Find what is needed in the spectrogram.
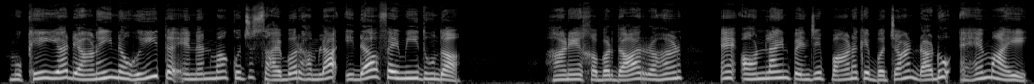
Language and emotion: Sindhi, surprised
